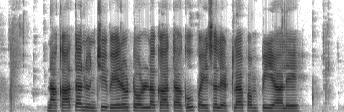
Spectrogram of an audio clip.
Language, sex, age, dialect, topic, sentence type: Telugu, male, 31-35, Telangana, banking, question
